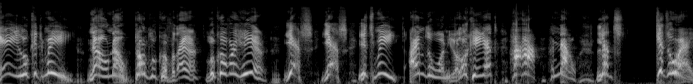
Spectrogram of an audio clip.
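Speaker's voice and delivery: squeaky goblin voice through the nose. Demonstrating how to voice a small goblin character: high nasal goblin voice. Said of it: "that sort of very high voice, very nasal".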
